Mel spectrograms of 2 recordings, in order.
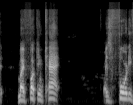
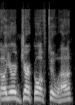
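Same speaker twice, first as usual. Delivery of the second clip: sarcastic jab, higher and louder; mocking insult; 4 semitones higher, 5 dB louder than usual. Retelling how he insulted the dispatcher, mock angry jab. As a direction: sneer at the operator. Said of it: "Started cursing him out".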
